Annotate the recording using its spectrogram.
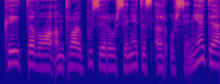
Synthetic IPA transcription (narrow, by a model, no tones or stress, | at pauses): kɐɪt̪ɑːʋoːɐ̰nt̪ɾoːjɪpʊsʲeiːɾɐʊʃʲsʲɛnʲiɛt̪ʲɪsɐɾʊʃʲsʲɛnʲiɛt̪ʲeː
